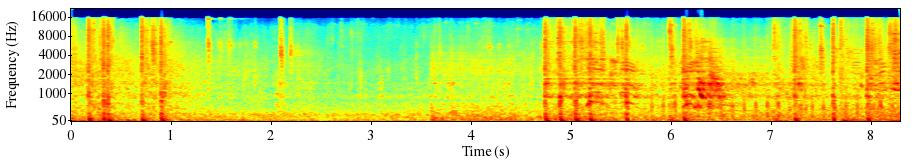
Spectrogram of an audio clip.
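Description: Heavy machine gun bursts fire rapidly.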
